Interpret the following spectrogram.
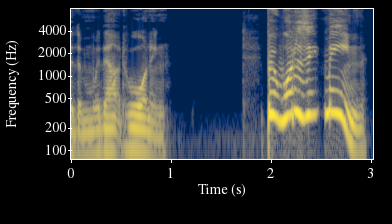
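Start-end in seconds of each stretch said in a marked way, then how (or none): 1.9-3.0 high, loud baffled cry. A narrator's reading. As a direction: cry it out, pitch leaping up. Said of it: "cried Arthur".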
